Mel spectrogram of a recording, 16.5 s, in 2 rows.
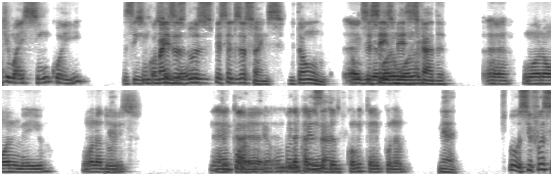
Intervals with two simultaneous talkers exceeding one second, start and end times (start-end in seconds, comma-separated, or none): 2.0-3.2, 5.1-6.5, 11.4-13.4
